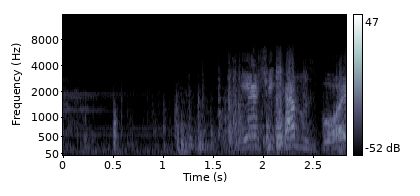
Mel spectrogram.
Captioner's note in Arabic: رنين الجرس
